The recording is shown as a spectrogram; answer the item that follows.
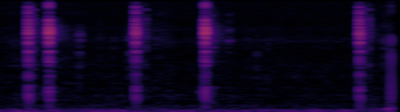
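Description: About five sharp, separate clicks of a computer mouse over a low, steady hum.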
